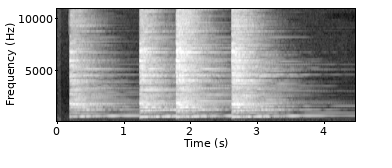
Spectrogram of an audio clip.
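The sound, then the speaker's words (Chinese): A small Chinese hand gong (xiaoluo, also called shouluo or Jing xiaoluo), held in the hand and mostly used in Peking opera music, is struck four times in an uneven rhythm, each hit giving a bright, high metallic ring that overlaps the next and fades slowly after the last stroke. “这个姐姐拿的这个锣，它是叫小锣，我们又叫它手锣。”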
